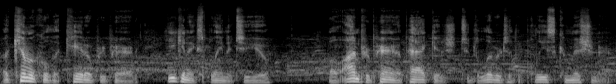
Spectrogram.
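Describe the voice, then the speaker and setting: A man playing a cool, bold masked vigilante in a radio drama, brisk and commanding. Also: sits low, lively intonation. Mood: assured.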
